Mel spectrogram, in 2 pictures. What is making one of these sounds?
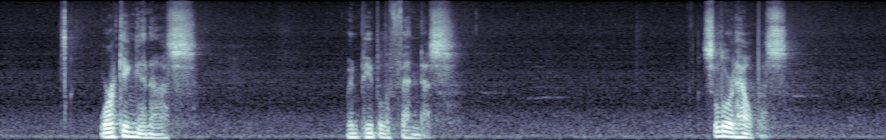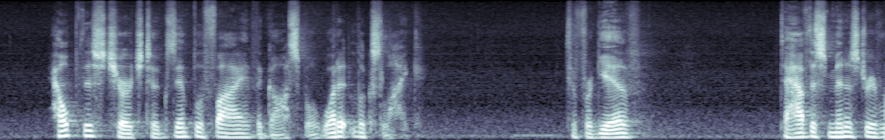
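A middle-aged man speaks calmly through a microphone, in short phrases with pauses.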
